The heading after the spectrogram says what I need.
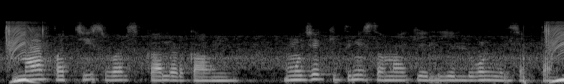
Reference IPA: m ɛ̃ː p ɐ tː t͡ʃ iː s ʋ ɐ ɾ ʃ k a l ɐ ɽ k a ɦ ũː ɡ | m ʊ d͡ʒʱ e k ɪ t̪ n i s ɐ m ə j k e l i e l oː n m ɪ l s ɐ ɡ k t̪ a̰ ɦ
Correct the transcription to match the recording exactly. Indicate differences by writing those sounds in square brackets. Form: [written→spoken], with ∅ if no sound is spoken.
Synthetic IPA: m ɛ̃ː p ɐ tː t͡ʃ iː s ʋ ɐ ɾ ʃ k a l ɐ ɽ k a ɦ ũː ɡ | m ʊ d͡ʒʱ e k ɪ t̪ n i s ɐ m ə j k e l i e l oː n m ɪ l s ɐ [ɡ→∅] k t̪ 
